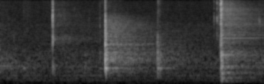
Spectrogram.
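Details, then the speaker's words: Mower electric PTO clutch, in a quiet room: four crisp single clicks about half a second apart as the clutch engages and releases cleanly; normal clutch operation. "it's actually common on EFI engine to put a diode here because what happens is when you send power to something like the clutch"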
